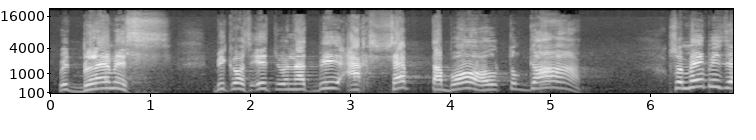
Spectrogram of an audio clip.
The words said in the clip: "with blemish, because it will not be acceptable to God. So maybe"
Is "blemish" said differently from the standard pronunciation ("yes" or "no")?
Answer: yes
